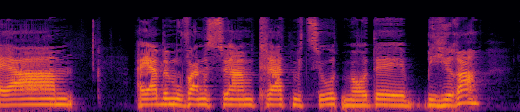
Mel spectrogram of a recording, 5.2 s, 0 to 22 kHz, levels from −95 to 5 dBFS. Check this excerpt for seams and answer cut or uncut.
cut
